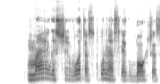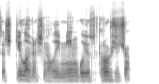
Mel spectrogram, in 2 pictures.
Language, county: Lithuanian, Utena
